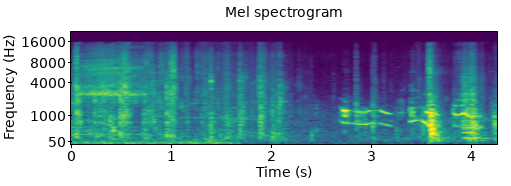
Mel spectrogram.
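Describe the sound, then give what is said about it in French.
An owl calling at dusk: a few wavering, quavering hoots that stand out clearly after a stretch of broad rustling noise. “Écoute. Oh, là, un hibou. Ou une chouette.”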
